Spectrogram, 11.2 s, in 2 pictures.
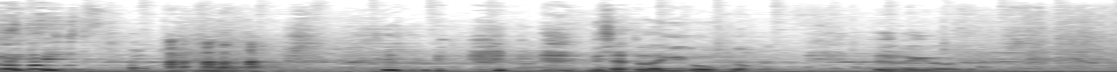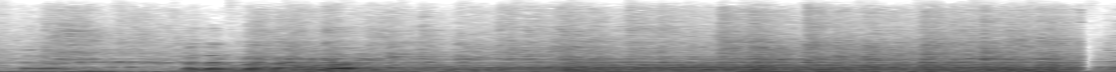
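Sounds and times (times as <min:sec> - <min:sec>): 
speech: 0:00.0 - 0:01.2, 0:03.0 - 0:05.1, 0:05.7 - 0:08.6
laughter: 0:00.0 - 0:03.0
rail rumble at Gambir station in Jakarta: 0:04.8 - 0:11.1.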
